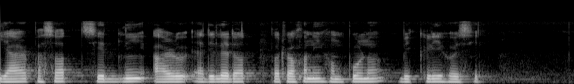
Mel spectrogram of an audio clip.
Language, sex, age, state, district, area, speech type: Assamese, male, 18-30, Assam, Sivasagar, urban, read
